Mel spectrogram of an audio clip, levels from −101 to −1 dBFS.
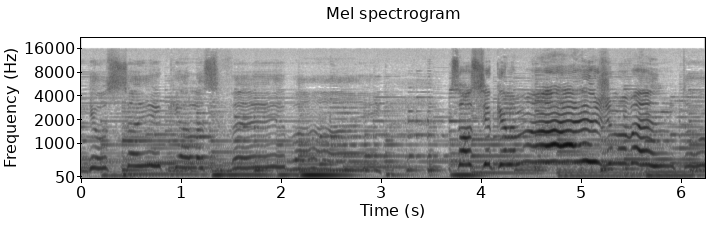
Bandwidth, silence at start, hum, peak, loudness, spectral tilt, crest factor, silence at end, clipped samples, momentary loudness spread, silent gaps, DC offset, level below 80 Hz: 16 kHz; 0 s; none; -2 dBFS; -17 LUFS; -4.5 dB/octave; 16 dB; 0 s; under 0.1%; 16 LU; none; under 0.1%; -46 dBFS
